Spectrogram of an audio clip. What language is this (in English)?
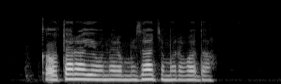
Pashto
